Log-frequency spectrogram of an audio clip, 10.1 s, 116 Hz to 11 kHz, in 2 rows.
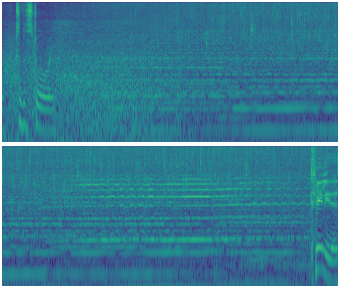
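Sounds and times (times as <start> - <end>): deep steady drone: 0.0 - 10.0
sustained background music: 0.3 - 10.0.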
